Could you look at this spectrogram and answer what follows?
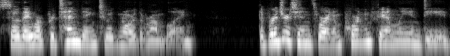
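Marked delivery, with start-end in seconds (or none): none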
